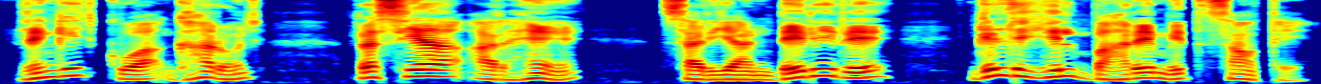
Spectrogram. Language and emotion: Santali, neutral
